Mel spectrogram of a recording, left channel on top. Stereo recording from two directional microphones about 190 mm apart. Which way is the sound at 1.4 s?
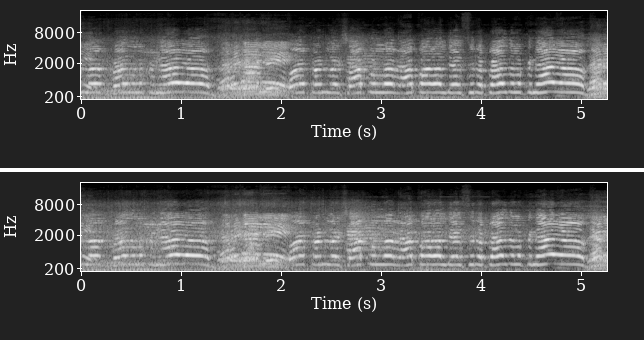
5° left (ahead or behind).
